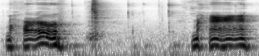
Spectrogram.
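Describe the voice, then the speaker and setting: A man's voice: fairly high pitch, level tone, drawn-out words, bright, forceful tone. A man giving casual, playful commentary with joking asides as they play a video game. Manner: playful, jokey. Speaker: gamer narrating own play.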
